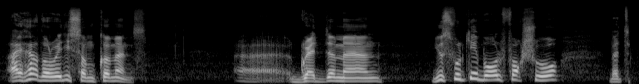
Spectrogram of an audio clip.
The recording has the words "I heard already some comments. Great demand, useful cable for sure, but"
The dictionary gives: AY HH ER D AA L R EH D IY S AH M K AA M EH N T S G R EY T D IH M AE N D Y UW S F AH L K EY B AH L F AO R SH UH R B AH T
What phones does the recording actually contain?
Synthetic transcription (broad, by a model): AY HH ER D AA L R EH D IY S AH M K AA M EH N T S G R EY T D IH M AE N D Y UW S F AH L K EY B AH L F AO R SH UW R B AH T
